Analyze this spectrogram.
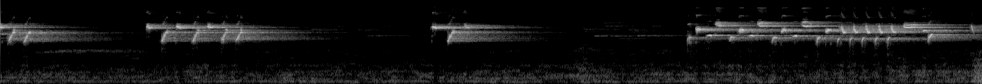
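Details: A European goldfinch performs Widani song. Short, sweet twittering phrases come at intervals of about three seconds, then build into a longer, dense run of high tinkling trills near the end.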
